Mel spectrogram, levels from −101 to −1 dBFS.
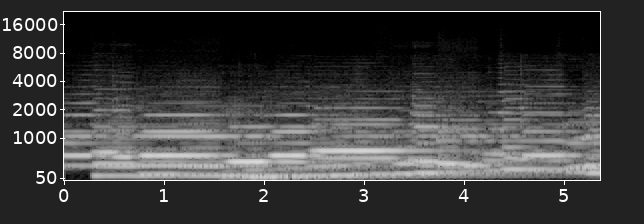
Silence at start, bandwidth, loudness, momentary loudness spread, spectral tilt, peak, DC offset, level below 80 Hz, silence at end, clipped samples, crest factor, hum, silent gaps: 0 s; 5.2 kHz; -22 LUFS; 7 LU; -11 dB/octave; -10 dBFS; under 0.1%; -42 dBFS; 0 s; under 0.1%; 12 dB; none; none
